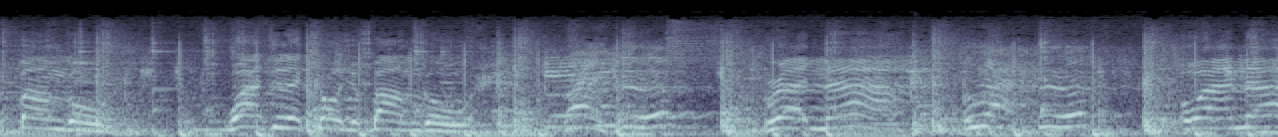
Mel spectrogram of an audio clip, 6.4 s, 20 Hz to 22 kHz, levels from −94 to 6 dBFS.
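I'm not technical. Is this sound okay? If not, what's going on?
No. At 4.57 s there's a bit error spike: one digital value got corrupted, making a single sharp tick. Unlike a dropout, no sound goes missing.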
